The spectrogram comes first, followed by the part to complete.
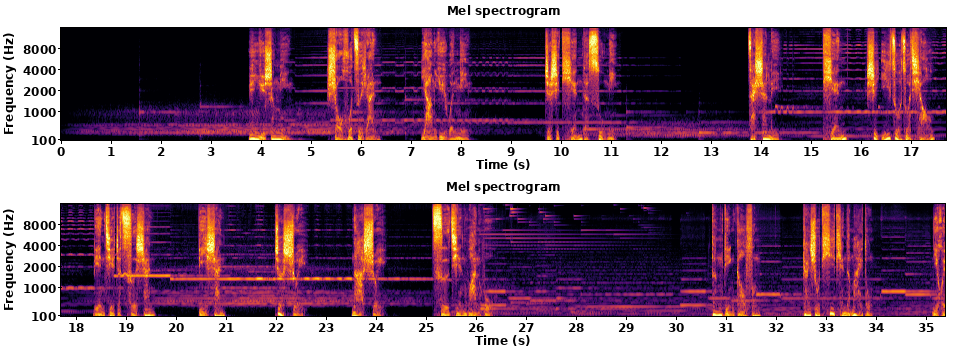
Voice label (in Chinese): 男 纪录片 品质纪录片; 我们的田园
